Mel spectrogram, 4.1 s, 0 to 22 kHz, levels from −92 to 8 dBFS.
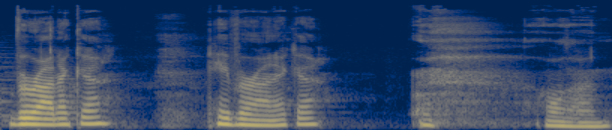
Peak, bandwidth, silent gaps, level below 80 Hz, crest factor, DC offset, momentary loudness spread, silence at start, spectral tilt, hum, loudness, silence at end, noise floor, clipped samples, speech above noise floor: -4 dBFS; 17 kHz; none; -70 dBFS; 20 dB; under 0.1%; 23 LU; 0 s; -7 dB/octave; none; -23 LUFS; 0 s; -64 dBFS; under 0.1%; 44 dB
